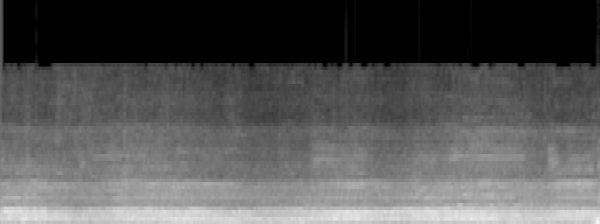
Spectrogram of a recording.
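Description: A large crowd of men chanting together in a sustained chorus of many overlapping voices.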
